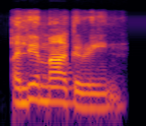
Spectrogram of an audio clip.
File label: "Oleomargarine", Indian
